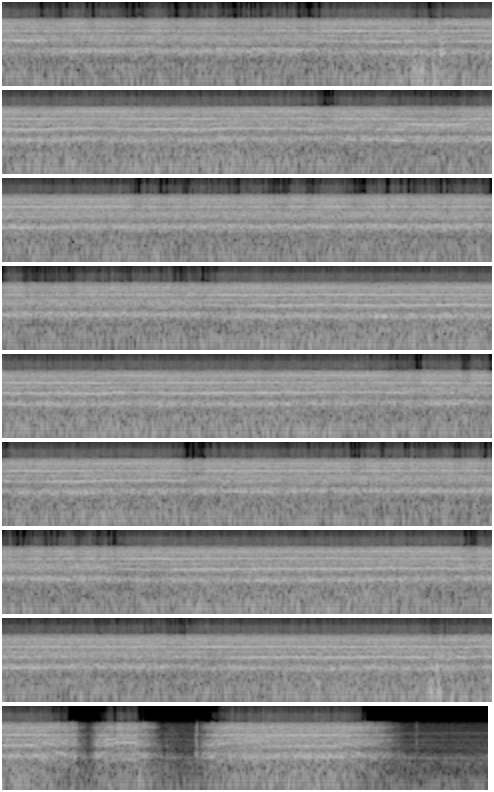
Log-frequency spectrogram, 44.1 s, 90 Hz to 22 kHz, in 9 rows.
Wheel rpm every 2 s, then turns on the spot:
230, 230, 200, 220, 230, 230, 230, 230, 220, 210, 210, 220, 220, 230, 230, 220, 220, 230, 210, 200, 90, 90.
none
